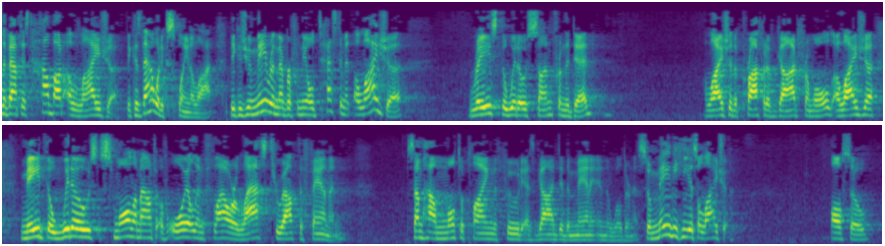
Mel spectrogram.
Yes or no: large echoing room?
yes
